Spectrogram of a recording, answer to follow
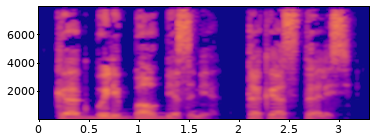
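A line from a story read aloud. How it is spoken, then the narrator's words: Grumbling. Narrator (Russian): проворчал Матвей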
